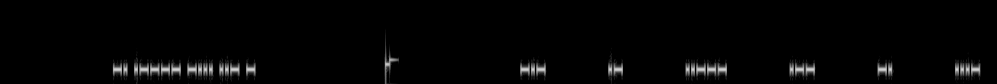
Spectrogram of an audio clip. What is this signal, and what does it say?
Morse code, heard as a keyed tone, about 42 wpm, spaced as for 18 wpm, 700 Hz. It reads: N1BUT KA2WNV
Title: USA Call Signs - 8x Character Spacing - 45wpm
